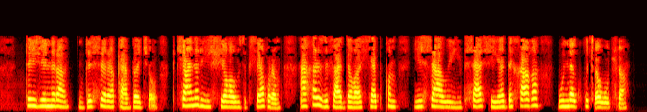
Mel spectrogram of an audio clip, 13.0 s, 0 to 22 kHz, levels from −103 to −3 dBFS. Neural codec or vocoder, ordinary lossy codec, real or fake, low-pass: codec, 16 kHz, 2 kbps, FreqCodec, smaller model; MP3, 24 kbps; fake; 7.2 kHz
